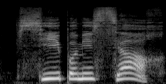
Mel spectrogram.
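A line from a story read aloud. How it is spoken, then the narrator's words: Thunderous shout, queen. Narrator (Ukrainian): громовим голосом закричала королева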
